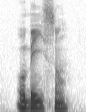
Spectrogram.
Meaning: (verb) present participle of obéir; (adjective) obedient
- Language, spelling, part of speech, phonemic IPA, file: French, obéissant, verb / adjective, /ɔ.be.i.sɑ̃/, Fr-obéissant.ogg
